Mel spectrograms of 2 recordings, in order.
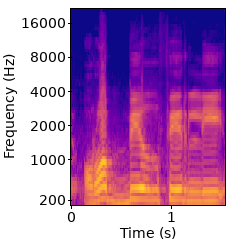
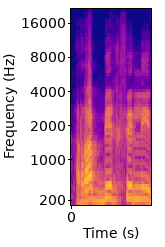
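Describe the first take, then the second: First: The r sound is heavy and full-mouthed. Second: The r sound is thin and light. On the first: The speaker calls it right. "बल्कि रब्बिगफिरली, मुंह भर के इसको पढ़ना है" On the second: The speaker calls it wrong. "रब्बिगफिरली नहीं"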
